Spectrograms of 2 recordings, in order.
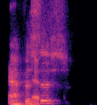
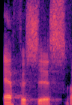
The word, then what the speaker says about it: Ephesus: Ephesus. – Ephesus.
